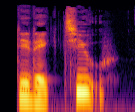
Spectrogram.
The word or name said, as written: DETEKTIVS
